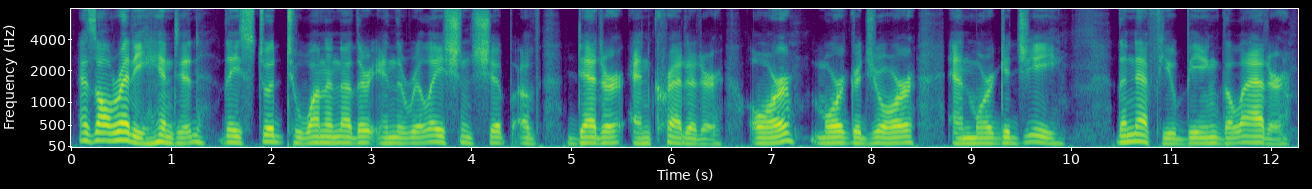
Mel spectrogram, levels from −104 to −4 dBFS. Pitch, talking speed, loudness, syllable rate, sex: 120 Hz, 110 wpm, -19 LUFS, 4.0 syllables/s, male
